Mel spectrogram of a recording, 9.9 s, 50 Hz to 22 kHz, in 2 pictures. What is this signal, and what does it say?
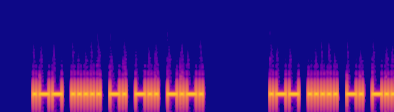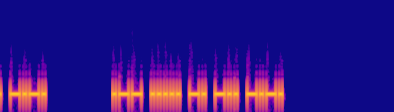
Morse code, heard as a keyed tone, about 32 wpm, 700 Hz. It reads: W5NDC W5NDC W5NDC
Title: USA Call Signs - 5 Characters - Repeated 3x - 30wpm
